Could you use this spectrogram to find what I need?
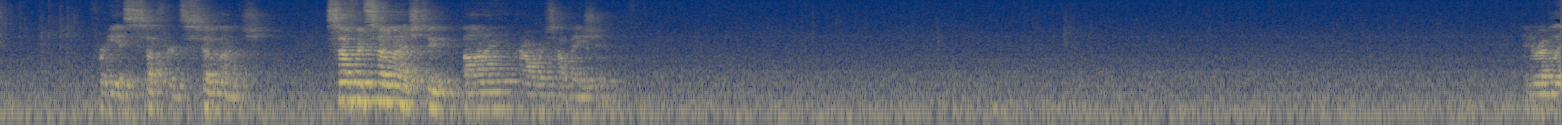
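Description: A young man speaks calmly through a microphone, with long pauses.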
